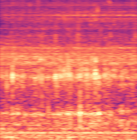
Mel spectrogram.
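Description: A sink tap runs in a newly settled rural home, giving a soft, steady hiss of flowing water that stays faint and even throughout the short moment.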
